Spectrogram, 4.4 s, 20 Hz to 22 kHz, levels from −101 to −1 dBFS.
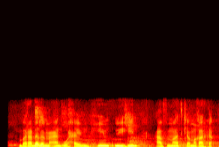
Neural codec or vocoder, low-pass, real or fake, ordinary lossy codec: none; 7.2 kHz; real; none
